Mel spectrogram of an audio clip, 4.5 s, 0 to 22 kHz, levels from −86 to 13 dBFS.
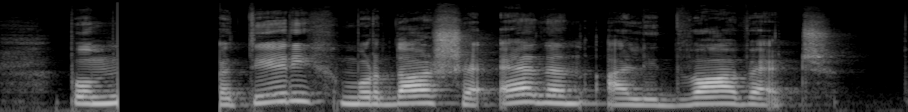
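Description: At 0.59 s the speech cuts out in mid-flow and stays silent for about 0.51 s before resuming at 1.1 s, a playback stall most likely caused by the player running short of data. On a waveform and spectrogram this shows as a flat, empty gap with abrupt edges.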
